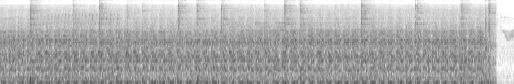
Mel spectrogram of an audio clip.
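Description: A tractor engine running after being refuelled, a steady loud mechanical chugging with rhythmic ticking close by, continuing unbroken for several seconds before cutting off abruptly at the end.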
